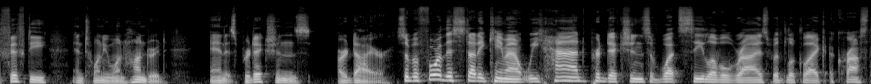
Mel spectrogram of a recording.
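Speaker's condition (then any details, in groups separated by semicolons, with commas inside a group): No condition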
